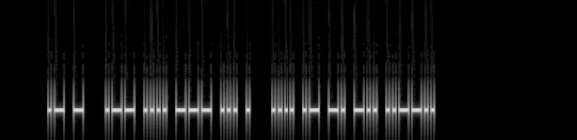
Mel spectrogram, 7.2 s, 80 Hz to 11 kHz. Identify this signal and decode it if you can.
Morse code, heard as a keyed tone, about 30 wpm, 700 Hz. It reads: AT WHOSE HAND?
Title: Sentences from Top 1200 Words 30wpm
